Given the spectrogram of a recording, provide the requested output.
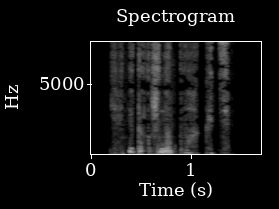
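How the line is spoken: Hoarse with emotion. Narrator (Russian): сказала она хриплым от эмоций голосом

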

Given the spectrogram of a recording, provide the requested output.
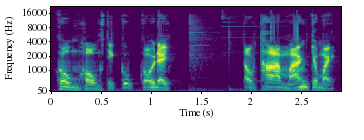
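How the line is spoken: Shout. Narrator (Vietnamese): Hắn quát lên

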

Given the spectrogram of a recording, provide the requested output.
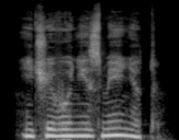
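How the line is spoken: Quiet. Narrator (Russian): тихо сказала Ая

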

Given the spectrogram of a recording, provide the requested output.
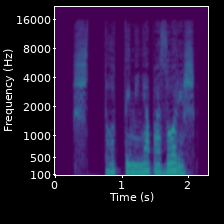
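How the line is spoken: Hissed. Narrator (Russian): прошипел Зорик

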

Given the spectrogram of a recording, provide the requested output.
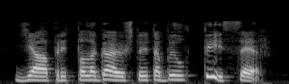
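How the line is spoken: Angry. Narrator (Russian): сердито сказал

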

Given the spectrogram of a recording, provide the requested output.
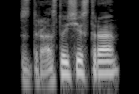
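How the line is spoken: Neutral tone over headset. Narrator (Russian): нейтральным тоном произнес я, через наушник в доспехах

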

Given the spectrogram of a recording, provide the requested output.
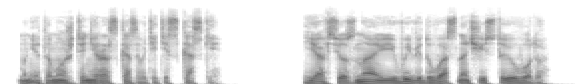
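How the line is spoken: Calm reply. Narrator (Russian): спокойно ответил я

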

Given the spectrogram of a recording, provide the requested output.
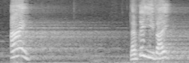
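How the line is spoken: Faint, distant guards shouting. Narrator (Vietnamese): lờ mờ nghe thấy đám binh sĩ hộ vệ quát lớn

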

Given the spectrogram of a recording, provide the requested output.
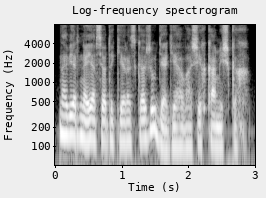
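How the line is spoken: Mesmerized mumble. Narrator (Russian): пробормотал Сажит, на которого блеск драгоценностей производил гипнотический эффект

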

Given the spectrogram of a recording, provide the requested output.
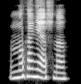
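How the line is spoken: Grumble. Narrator (Russian): буркнула птица

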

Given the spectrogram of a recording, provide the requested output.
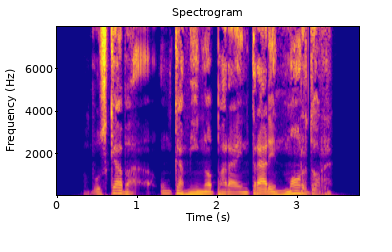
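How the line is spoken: Weak voice. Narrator (Spanish): dijo con voz débil

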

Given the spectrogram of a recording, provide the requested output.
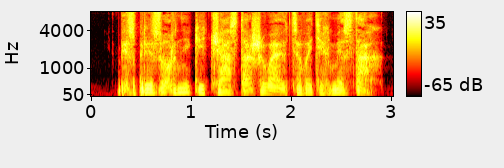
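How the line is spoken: Quiet reply. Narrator (Russian): так же тихо ответила она

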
